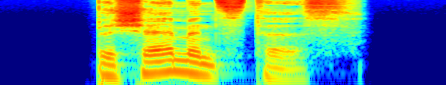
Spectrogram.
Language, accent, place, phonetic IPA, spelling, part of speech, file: German, Germany, Berlin, [bəˈʃɛːmənt͡stəs], beschämendstes, adjective, De-beschämendstes.ogg
- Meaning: strong/mixed nominative/accusative neuter singular superlative degree of beschämend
